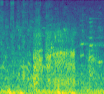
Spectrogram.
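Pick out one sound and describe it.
A chimpanzee screeches loudly nearby.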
